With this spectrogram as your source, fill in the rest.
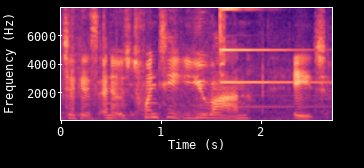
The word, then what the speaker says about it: yuan: I'm saying it right. I used to say it wrong. I've got to remember how to say it. Yeah, you see on the last series and the beginning of this series, we called it the yarn, and everyone in the comments has been saying, you've been saying it wrong.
